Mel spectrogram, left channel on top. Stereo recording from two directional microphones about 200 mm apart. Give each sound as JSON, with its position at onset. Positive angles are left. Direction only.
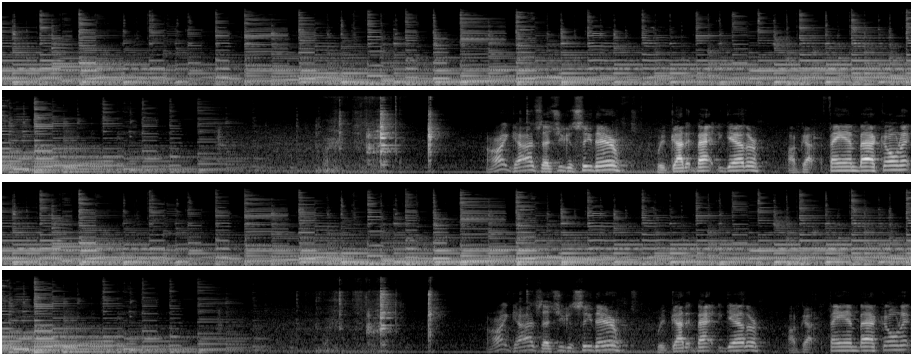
{"t": 0.0, "sound": "music", "side_deg": 0}
{"t": 13.9, "sound": "speech", "side_deg": 55}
